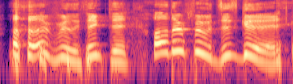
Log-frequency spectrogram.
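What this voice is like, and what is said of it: Cartoonish imitation of another person. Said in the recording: “This is my new Dan imitation. ... I'm like a cartoon dinosaur ... That's my Dan.”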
